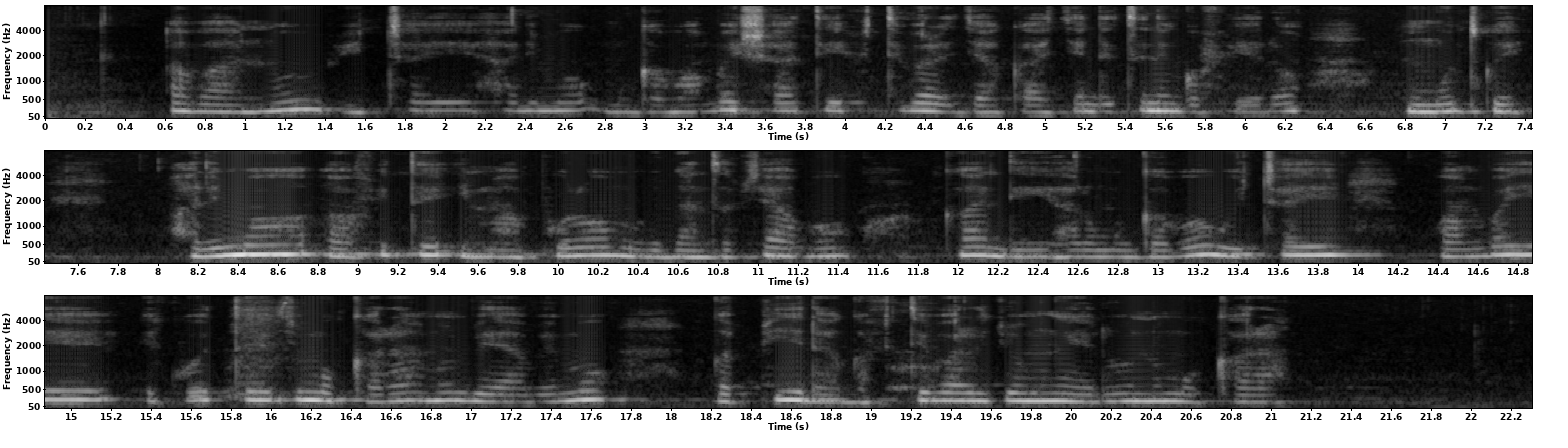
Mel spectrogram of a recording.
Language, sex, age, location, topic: Kinyarwanda, male, 50+, Huye, health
